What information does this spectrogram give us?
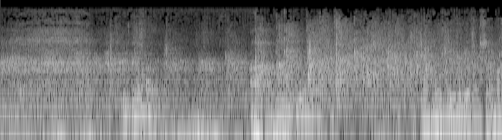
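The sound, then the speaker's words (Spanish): A crowd applauds steadily, a dense, crackling wash of clapping that keeps going for the whole stretch while a man speaks loudly over it; the national team coach Luis de la Fuente is among those applauding most. “Uno de los que más aplaude es el seleccionador nacional Luis de la Fuente.”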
